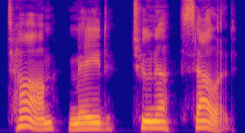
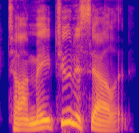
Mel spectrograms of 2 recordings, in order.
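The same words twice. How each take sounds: First: Each word is said separately, without linking. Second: The words are reduced and run smoothly together. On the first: The speaker calls it wrong. "That's not how we speak English" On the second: The speaker calls it right. "we prefer a smoother sound"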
